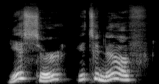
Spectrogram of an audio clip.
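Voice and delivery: high, obedient pipe; small squeaky Cinders. A narrator's reading. Cinders answers cross Tim, small high voice. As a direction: answer high and loud, eager to obey. Cinders agrees with his master.

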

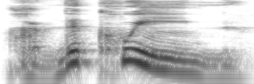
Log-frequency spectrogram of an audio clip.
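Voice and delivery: imperious outburst, short of a full scream; screaming queen. A narrator's reading. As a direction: insist on royal rights, loudly. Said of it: "screamed the queen".

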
